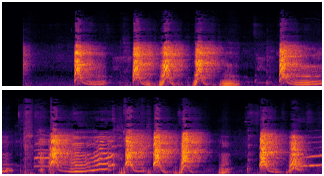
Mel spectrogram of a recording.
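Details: Border Collie wanting to play gives a run of sharp, loud barks, then mixes in whiny, wavering yelps and rising, howl-like whines, with short pauses between bursts.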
